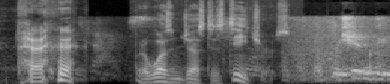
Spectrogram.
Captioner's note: laughter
